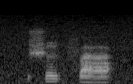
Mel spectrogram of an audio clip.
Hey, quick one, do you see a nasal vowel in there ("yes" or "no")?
yes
